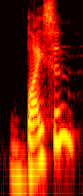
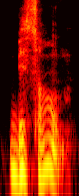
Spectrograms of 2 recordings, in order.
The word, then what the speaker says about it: Bisson: You might know her as Mychele Bisson, but her real pronunciation is Bisson. It's French.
